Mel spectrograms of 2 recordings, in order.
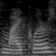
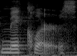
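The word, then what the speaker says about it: Mickler's: One of my favorite spots is Michler's Landing. Do not pronounce it Michler's. You'll immediately be called out by the locals.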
